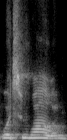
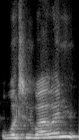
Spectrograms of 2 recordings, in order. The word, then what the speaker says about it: Wootton Wawen: can't pronounce it properly, I keep calling it Wootton Wawen, but I've been told that's not the Wootton Wawen is the way to pronounce it.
